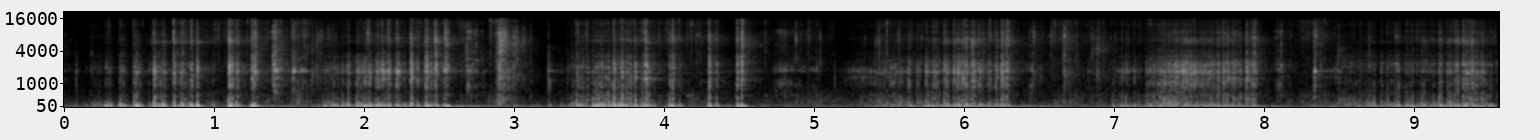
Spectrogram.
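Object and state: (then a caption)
Bar of soap scraped with a blade. A solid, bright green oval bar of soap is held in the hand and scraped with a box-cutter blade, peeling off crumbly shavings. Dense, crackly scraping sounds come in quick rasping strokes with a deep low rumble underneath. Bursts alternate with softer, steadier stretches of scraping.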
